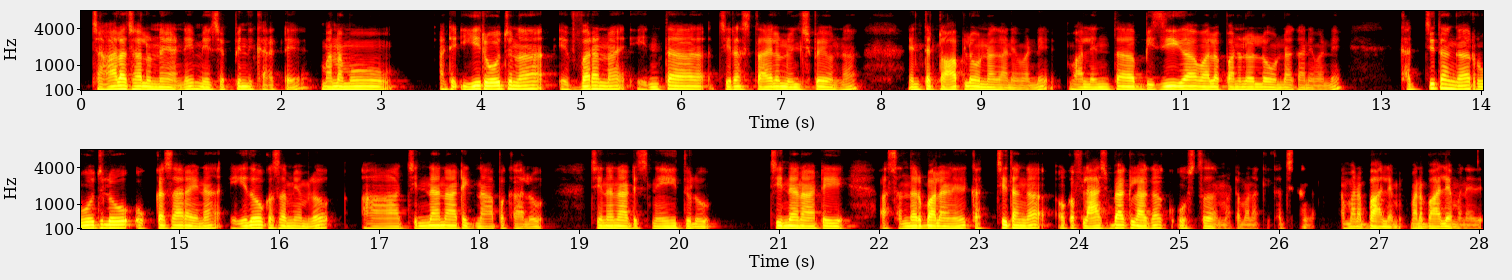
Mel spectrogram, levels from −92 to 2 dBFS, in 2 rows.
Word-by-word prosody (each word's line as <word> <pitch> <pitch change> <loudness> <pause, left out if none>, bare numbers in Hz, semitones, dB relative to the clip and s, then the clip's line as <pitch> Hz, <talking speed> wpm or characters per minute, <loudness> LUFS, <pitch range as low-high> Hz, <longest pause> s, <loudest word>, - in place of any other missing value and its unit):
చాలా 115 +5 +4
చాలా 120 -1 +3
ఉన్నాయండి. 100 0 +1
మీరు 100 -1 +1
చెప్పింది 110 +3 -1
కరెక్టే. 90 -1 -6 0.3
మనము 110 +1 +3 0.9
అంటే, 105 - -2 0.2
ఈ - - +6
రోజున 125 +1 +4 0.4
ఎవ్వరన్నా 120 +6 +2 0.3
ఇంత 105 +4 -3 0.5
చిర 110 +1 0
స్థాయిలో 110 0 +1
నిలిచిపోయున్నా, 100 -1 -1 0.6
ఎంత 105 +1 0
టాప్‌లో 110 +4 +2
ఉన్నా 100 -1 +2
కానివ్వండి, 90 +3 -5 0.3
వాళ్ళు 100 0 0
ఎంత 100 +2 -1 0.3
బిజీగా 115 +5 +3
వాళ్ళ 110 0 +3
పనులల్లో 105 0 +1
ఉన్నా 95 0 -3
కానివ్వండి, 85 -2 -7 0.7
ఖచ్చితంగా! 130 +6 +1 0.2
రోజులో 125 +2 +3 0.3
ఒక్కసారైనా 110 -1 +1 0.3
ఏదో 110 +4 +4
ఒక 120 0 -2
సమయంలో 105 0 0 0.5
ఆ - - -3 0.4
చిన్ననాటి 110 0 +2
జ్ఞాపకాలు, 95 -1 -5 0.6
చిన్ననాటి 105 -1 +2
స్నేహితులు, 100 -1 -1 0.7
చిన్ననాటి 105 -2 +3 0.5
ఆ - - -8
సందర్భాలనేవి 105 +1 +3
ఖచ్చితంగా! 115 +3 +1 0.3
ఒక - - -8
ఫ్లాష్‌బాక్ 110 +4 +2
లాగ 105 +1 +2 0.2
కొ - - -21
వస్తదనమాట. 95 -6 -5
మనకి 80 - -16
ఖచ్చితంగా! - - -14 0.4
మన 90 - -1
బాల్యం, 90 -2 0 0.2
మన 95 - 0
బాల్యం 95 -2 0
అనేది. 80 0 -11
105 Hz, 115 wpm, -22 LUFS, 95-115 Hz, 0.9 s, ఈ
